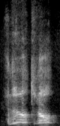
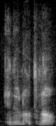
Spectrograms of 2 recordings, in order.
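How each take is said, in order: First: Higher, louder roaring question; lion's angry demand. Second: Said in the usual way. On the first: Acted. Lion in a Sunday school story demands why the pig laughs, angry and loud. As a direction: bark it like an annoyed king of beasts.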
